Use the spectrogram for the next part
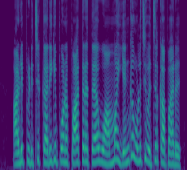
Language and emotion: Tamil, disgusted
